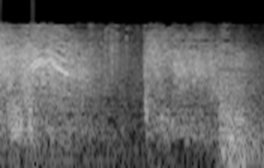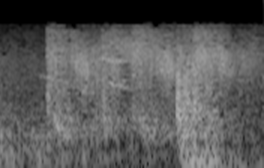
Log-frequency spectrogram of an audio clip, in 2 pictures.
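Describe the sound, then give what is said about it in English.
Gunfire opening a battle in a radio drama: several heavy, booming blasts at intervals, each with a loud onset trailing into a long rumbling decay. “The battle's about to begin. We can't see you now. Fire!”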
